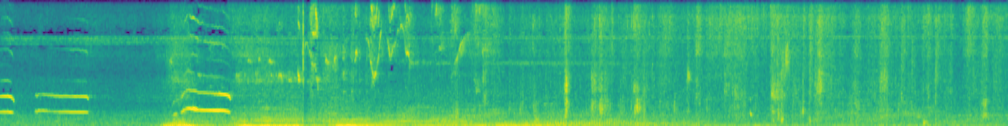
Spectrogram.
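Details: Baby macaque in Siem Reap Province, crying very loud while searching for milk, gives a few high whistled cries with bending pitch in the opening seconds. Lower, rougher sounds and steady outdoor noise follow.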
